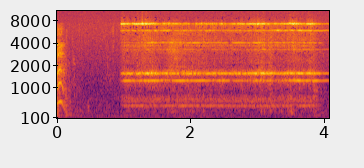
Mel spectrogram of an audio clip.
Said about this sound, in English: It was the house phone. Not my private line with the unlisted number. Only two people ever knew that number.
